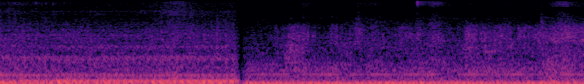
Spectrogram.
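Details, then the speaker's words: Mechanical chest percussor for chest physiotherapy, applied to a patient's lobes to mobilize secretions, avoiding surgical sites and bony areas; low, steady motorized buzzing that cuts off abruptly. "As Roshi is demonstrating the CBT device, the main use of this device is to mobilize secret accretions in the patient."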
